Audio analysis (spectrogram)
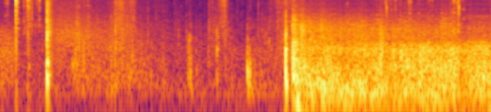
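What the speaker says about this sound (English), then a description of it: "That's a bad grenade." A grenade goes off in Escape from Tarkov: a sharp, distant blast followed by a lingering rumble and debris noise, preceded by a few faint pops and footsteps, no talk over it.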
